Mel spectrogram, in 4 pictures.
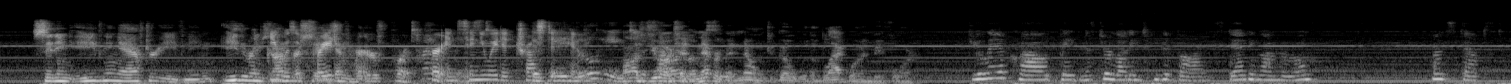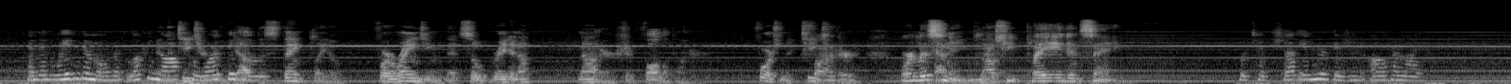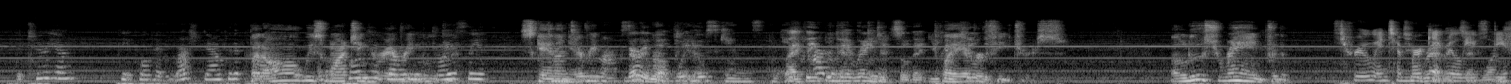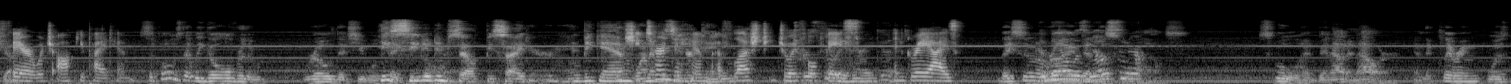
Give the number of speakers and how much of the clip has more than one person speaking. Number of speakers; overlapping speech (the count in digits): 5, about 38%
